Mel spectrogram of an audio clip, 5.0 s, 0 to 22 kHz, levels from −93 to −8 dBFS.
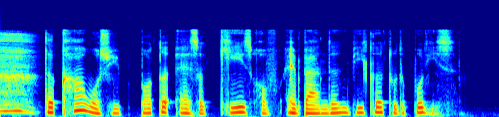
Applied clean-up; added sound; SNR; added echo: none; Gasp; 14 dB; none.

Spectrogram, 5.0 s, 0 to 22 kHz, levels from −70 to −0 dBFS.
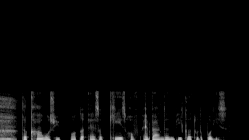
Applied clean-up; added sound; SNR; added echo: classical method spectral subtraction.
